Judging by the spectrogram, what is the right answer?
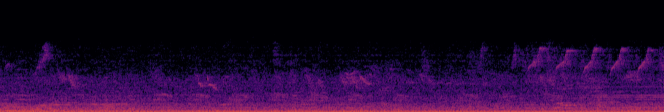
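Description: Small birds chirping, short high chirps scattered through and a quick run of them near the end, over a steady low hum.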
